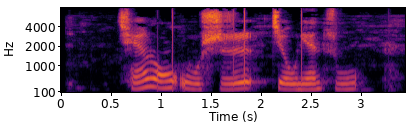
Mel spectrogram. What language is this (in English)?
Chinese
